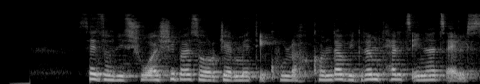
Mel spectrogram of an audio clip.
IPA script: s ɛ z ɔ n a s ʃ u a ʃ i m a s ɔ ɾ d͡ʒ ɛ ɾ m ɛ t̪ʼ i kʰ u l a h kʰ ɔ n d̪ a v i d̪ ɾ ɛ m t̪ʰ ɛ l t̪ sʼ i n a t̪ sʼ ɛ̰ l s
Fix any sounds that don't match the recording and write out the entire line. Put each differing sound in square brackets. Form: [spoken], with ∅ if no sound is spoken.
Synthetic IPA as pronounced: s ɛ z ɔ n [i] s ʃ u a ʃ i m a s ɔ ɾ d͡ʒ ɛ ɾ m ɛ t̪ʼ i kʰ u l a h kʰ ɔ n d̪ a v i d̪ ɾ ɛ m t̪ʰ ɛ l t̪ sʼ i n a t̪ sʼ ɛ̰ l s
